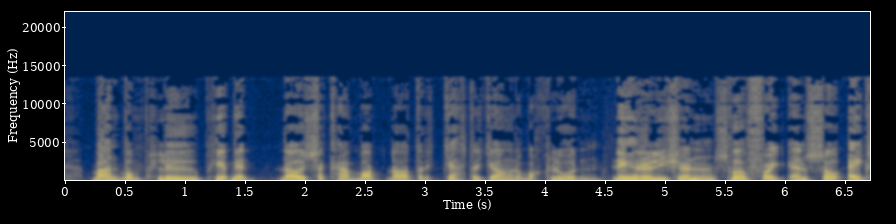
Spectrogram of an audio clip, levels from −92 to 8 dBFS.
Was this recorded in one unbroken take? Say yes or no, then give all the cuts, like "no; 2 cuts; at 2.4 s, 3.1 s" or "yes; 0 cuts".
no; 3 cuts; at 1.4 s, 4.5 s, 5.5 s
